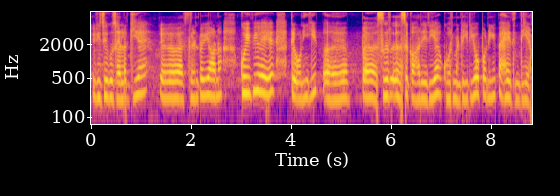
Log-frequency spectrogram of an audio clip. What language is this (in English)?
Dogri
